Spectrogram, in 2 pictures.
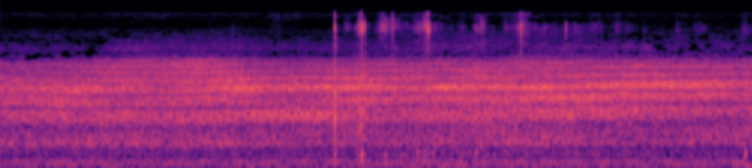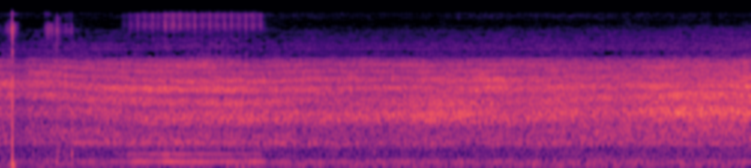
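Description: Lion Air airliner's engines running steadily as it readies for take-off, a rushing whine that slowly grows louder. A sharp click comes about five seconds in.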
